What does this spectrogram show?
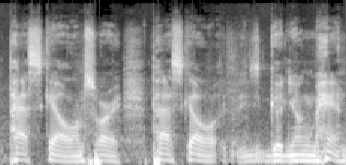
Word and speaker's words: Paschal: You got to be physical and block out with your lower body against it's Pasquale. I want to make sure I'm saying it right. Pascal, he's a good young man too.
